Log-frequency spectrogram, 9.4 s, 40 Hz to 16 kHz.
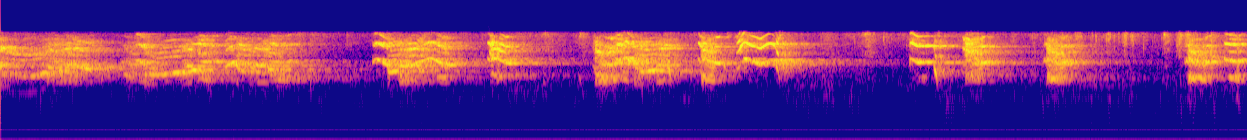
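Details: Hunting dogs on a rabbit hunt in southern New Hampshire, February 5, 2012, giving excited yelping bays and yips in rapid uneven bursts with brief pauses, pitch jumping up and down, some cries rising and falling.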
